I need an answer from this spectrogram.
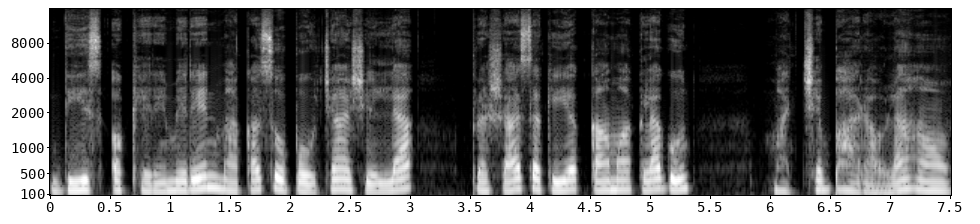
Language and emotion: Goan Konkani, fearful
